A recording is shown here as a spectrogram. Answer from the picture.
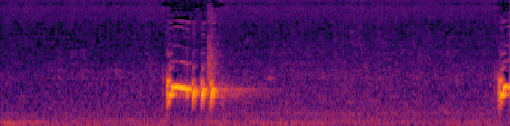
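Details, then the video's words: White zebra dove cooing in the morning: a soft, low, mellow phrase that opens with a drawn note, then breaks into a quick rolling burst of three short coos. A new phrase begins at the end, with steady low hum behind. "Full Suara Perkutut Putih Super Gacor Manggung Pagi Hari"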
